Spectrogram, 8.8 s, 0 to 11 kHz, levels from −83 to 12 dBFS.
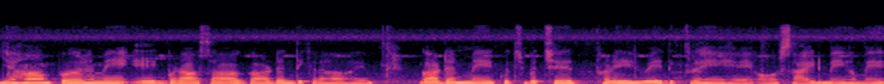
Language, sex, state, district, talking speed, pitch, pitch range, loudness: Hindi, female, Haryana, Rohtak, 165 wpm, 205 Hz, 200-220 Hz, -13 LUFS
